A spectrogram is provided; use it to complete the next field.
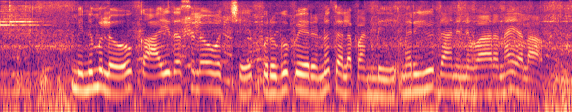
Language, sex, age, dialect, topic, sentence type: Telugu, female, 31-35, Utterandhra, agriculture, question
